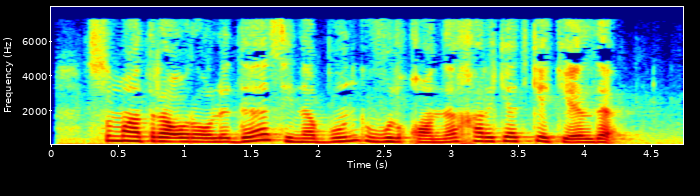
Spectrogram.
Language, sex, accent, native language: Uzbek, female, Andijon, Uzbek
